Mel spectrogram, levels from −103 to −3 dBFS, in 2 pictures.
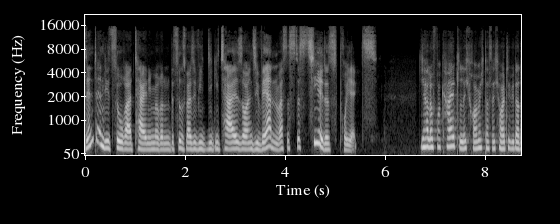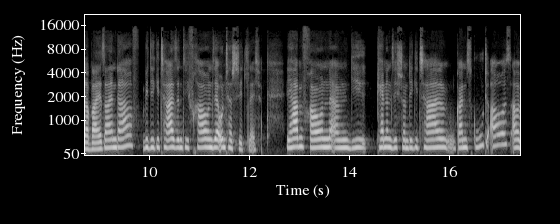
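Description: From 6.25 to 6.61 s, about 360 ms of the real background drops out and is replaced by comfort noise. The natural room tone, which sits about 52 dB below the loudest passages, gives way to a smooth, featureless hiss that shifts the level by about 2 dB. The likely cause is discontinuous transmission, consistent with Opus DTX: the sender judged the gap inactive and stopped sending, so the receiver synthesised rough-spectrum noise until the real signal resumed.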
